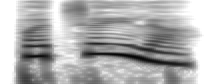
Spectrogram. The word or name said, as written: ಪಚ್ಚಾಯ್ಲ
